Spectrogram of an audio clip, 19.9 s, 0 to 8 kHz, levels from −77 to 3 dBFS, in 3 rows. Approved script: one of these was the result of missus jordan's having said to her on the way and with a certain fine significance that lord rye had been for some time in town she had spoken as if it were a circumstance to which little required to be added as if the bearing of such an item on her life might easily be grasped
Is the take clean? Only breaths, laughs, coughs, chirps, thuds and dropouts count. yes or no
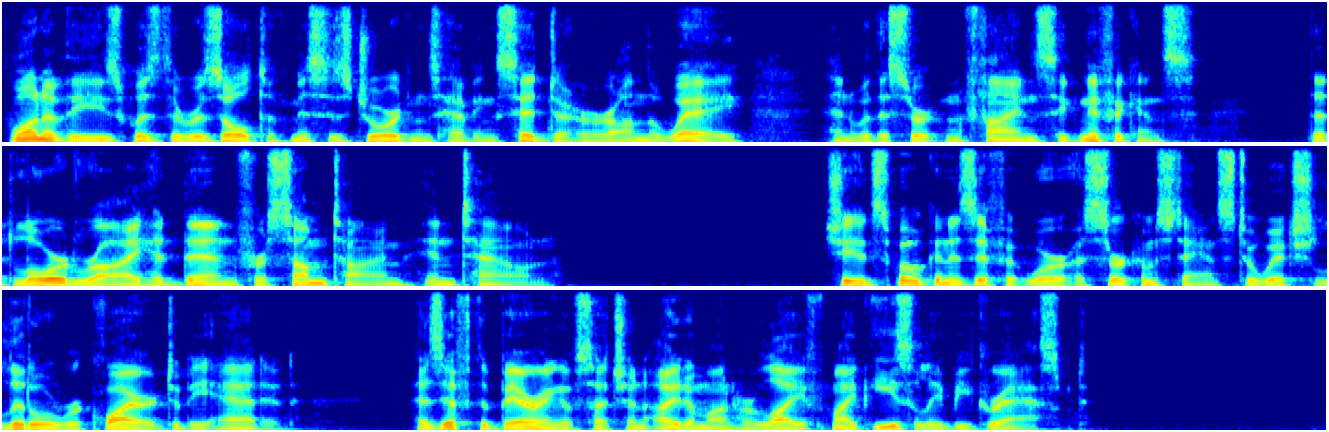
yes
